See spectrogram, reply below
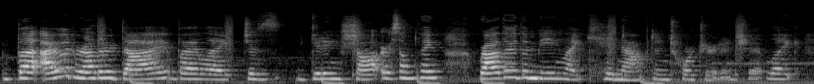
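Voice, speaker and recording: A woman's voice: high voice, unhurried, fairly bright tone. A young woman telling a story while doing her makeup, rambling and giggly with lots of fillers. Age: young adult. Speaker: beauty vlogger. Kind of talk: chatty get-ready-with-me storytelling. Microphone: camera mic. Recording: echoey room with faint music.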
